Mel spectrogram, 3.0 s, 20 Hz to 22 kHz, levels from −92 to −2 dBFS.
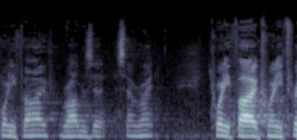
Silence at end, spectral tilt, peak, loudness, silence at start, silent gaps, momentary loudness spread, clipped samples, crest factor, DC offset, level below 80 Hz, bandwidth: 0 s; -5.5 dB/octave; -8 dBFS; -29 LUFS; 0 s; none; 18 LU; under 0.1%; 22 dB; under 0.1%; -68 dBFS; 13.5 kHz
